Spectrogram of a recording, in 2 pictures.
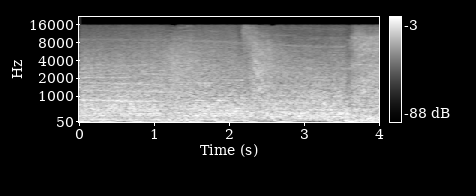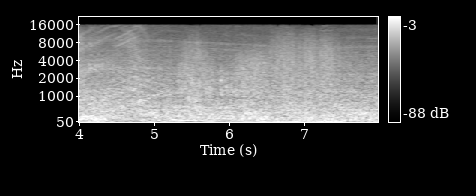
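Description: Wooden crates smash apart as the racer crashes through them.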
